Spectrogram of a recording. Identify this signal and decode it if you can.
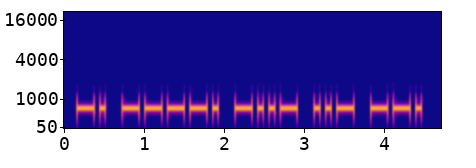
Morse code, heard as a keyed tone, about 17 wpm, 700 Hz. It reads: N9XUG
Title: USA Call Signs - 5 Characters - Repeated 3x - 17wpm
